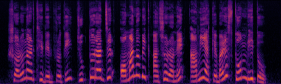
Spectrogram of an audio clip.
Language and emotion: Bengali, angry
